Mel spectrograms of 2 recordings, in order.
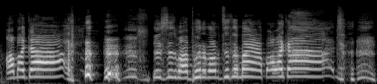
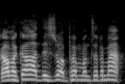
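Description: First: Much higher, giddy mock gush with a laugh breaking in; hammed-up high fanboy voice; Steve impression. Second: Said in the usual way. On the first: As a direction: squeal it like an overexcited fan, then stretch the last oh my God. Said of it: "That's Steve". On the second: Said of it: "people are like".

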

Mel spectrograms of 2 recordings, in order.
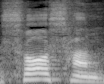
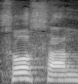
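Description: First: শ্মশান ending on a firm n; silent final vowel. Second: শ্মশান as shoshano, final o sounded; added final vowel. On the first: Teacher reminding students what was said, শ্মশান with no final o. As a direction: stop শ্মশান dead on the n. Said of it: "এখানে বলেছি কি". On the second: Teacher showing what was not said, শ্মশান ending in o. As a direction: add an o after the n of শ্মশান. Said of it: "বলি নাই কিন্তু". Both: Shown as a demonstration.

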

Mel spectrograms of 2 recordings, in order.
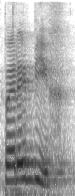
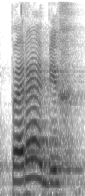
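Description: First: «перебіг» stressed on final «біг», the verb. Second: «перебіг» stressed on «ре», the noun; stress on second «е». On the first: Teacher contrasting verb with noun, «перебіг» stressed on «і». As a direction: hit the last syllable «біг» in «перебіг». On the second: Teacher contrasting noun with verb, «перебіг» stressed on «ре». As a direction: hit the second syllable «ре» in «перебіг». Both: Shown as a demonstration. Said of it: "наголос виконуватиме функцію розрізнення слів".

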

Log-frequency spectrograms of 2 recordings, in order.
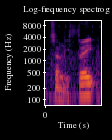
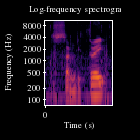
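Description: No difference in how they are said.

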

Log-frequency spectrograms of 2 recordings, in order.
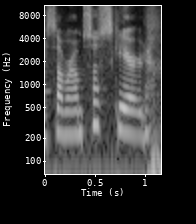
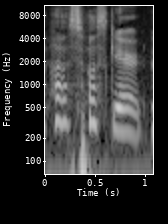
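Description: First: Said in the usual way. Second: Nervous laugh on so scared. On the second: Real, not acted. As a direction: giggle it out nervously. Repeats while laughing.

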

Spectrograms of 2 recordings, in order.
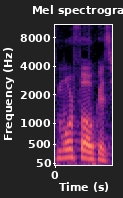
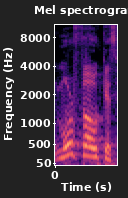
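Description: First: Said in the usual way. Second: "More" pushed louder then "focus"; stress on more. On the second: Acted. Gamer coaching himself, "More" stressed. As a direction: press hard on "More".

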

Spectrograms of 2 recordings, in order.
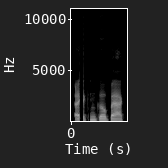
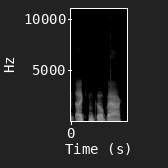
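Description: Both takes have the same delivery.

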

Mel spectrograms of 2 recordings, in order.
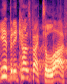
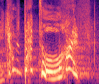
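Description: First: Said in the usual way. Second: Very high, slow, laughing disbelief; incredulous squeal. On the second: Retold or imitated. Stunned reader hearing of the resurrection, squealing in disbelief. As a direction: squeak it out in total amazement.

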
